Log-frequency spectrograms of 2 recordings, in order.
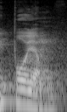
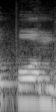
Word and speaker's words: poem: उसके बाद आती है अपनी कविता यानी पोयम, तो पोयम ना बोल के इसको पोअम बोलिए।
